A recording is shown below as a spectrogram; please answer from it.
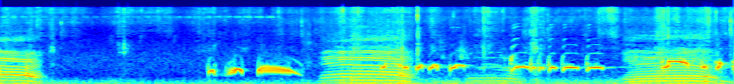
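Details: Tame herd cows heading in an orderly line to grazing fields on a village farm. Four deep, swelling moos stand out, separated by quiet gaps and bursts of fast, high chattering bird notes.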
